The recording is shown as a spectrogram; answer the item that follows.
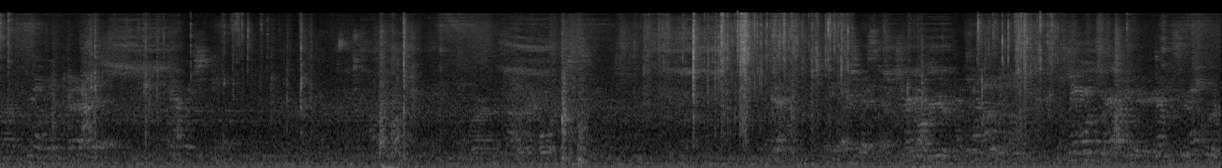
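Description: Quiet handling of trading cards and their packaging: a few light clicks and rustles over a steady low hum, with faint voices in the background.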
